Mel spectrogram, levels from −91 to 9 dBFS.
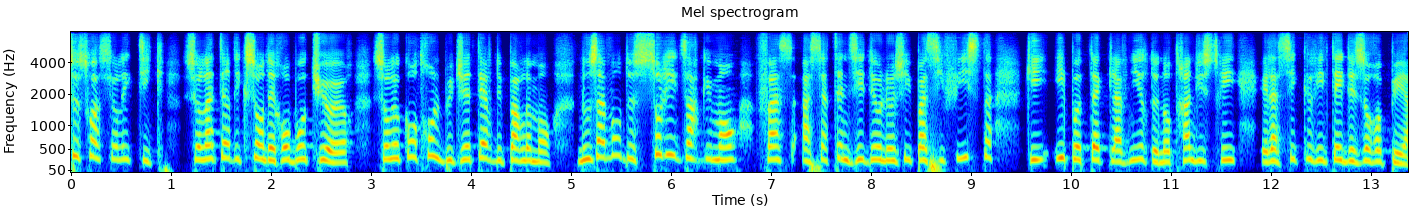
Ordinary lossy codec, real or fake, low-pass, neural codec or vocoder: none; fake; none; codec, 16 kHz, 0.7 kbps, FocalCodec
